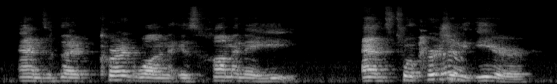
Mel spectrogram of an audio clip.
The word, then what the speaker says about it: Khamenei: Yeah, I mean, Khomeini, right? Khamenei. It's even got an extra syllable.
